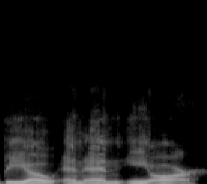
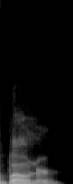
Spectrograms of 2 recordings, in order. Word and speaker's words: Bonner: he goes what's a bonner well this is my hero just reminds me of it this at least is spelled b-o-n-n-e-r so two ends so no boner it's bonner um mulix synogo 45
